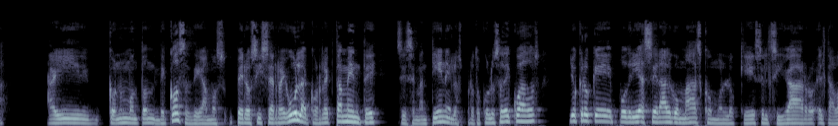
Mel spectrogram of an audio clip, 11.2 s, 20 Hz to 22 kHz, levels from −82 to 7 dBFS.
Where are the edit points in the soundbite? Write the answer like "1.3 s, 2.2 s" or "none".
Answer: 1.4 s, 2.0 s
